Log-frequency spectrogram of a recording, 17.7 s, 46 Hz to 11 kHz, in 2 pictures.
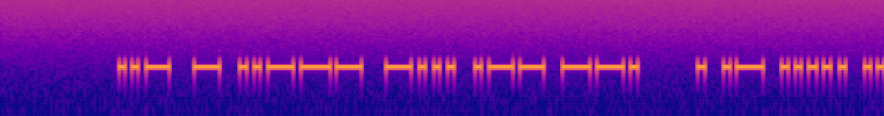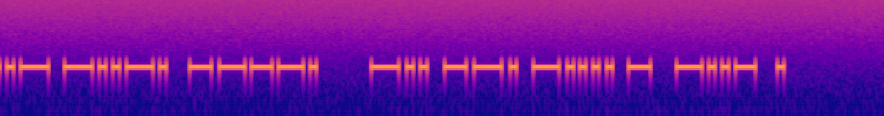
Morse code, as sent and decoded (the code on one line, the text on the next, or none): ..- - ..--- -... .-- --. / . .- ..... ...- -..-. ----. / -.. --. -.... - -..- .
UT2BWG EA5V/9 DG6TXE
